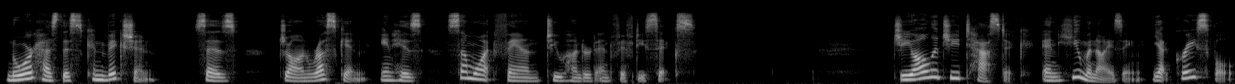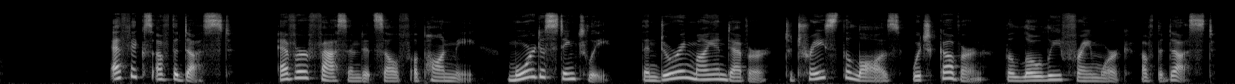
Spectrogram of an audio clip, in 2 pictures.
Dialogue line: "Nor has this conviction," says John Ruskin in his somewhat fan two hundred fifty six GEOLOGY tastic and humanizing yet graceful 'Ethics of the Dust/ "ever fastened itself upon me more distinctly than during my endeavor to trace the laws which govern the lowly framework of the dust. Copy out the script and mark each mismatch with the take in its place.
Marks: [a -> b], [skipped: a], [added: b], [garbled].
"Nor has this conviction," says John Ruskin in his somewhat fan two hundred fifty six GEOLOGY tastic and humanizing yet graceful 'Ethics of the Dust/ "ever fastened itself upon me more distinctly than during my endeavor to trace the laws which govern the lowly framework of the dust.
